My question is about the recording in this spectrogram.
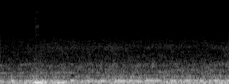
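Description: Steady low rumble of a car's cabin, with a brief thump about half a second in.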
